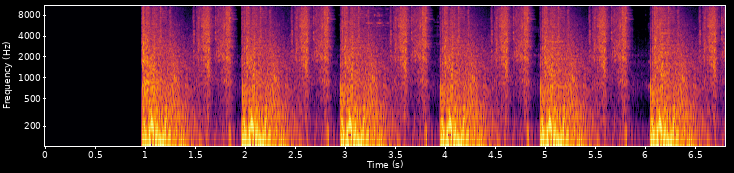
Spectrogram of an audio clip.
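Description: A shotgun fires loud blasts, about once a second.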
